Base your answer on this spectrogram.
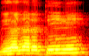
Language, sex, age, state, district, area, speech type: Odia, male, 45-60, Odisha, Kendrapara, urban, spontaneous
